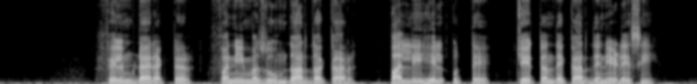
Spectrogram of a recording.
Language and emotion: Punjabi, neutral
